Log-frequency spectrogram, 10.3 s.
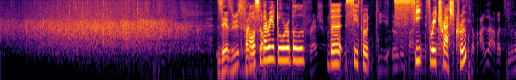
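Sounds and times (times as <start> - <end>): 
audience applause: 0.0 - 4.2
speech: 4.3 - 10.3.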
